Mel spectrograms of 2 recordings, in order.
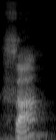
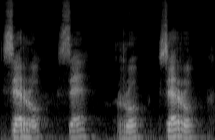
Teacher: S sound sounds different in Spain. In Spain they say tha, the TH as in thing, while in other countries it is a normal S sound.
